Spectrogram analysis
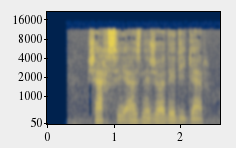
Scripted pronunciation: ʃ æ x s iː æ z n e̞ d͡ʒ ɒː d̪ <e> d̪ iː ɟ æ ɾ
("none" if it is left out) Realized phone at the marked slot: e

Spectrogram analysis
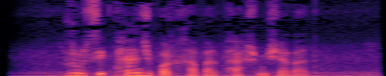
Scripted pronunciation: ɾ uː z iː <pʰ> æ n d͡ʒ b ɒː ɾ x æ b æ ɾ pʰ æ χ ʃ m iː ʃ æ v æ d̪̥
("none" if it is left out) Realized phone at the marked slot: pʰ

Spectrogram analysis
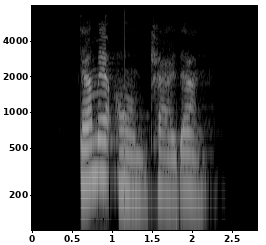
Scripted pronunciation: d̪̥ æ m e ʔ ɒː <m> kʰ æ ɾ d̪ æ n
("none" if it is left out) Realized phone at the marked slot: m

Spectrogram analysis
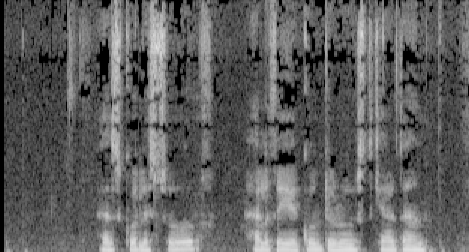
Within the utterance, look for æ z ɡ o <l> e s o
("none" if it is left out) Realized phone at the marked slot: l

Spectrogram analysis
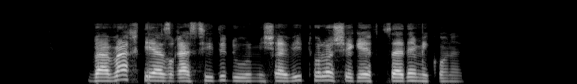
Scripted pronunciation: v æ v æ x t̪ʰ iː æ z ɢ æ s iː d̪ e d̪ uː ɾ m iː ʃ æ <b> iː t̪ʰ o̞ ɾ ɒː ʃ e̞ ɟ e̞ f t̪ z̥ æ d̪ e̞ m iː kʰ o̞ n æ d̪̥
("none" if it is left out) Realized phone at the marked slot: v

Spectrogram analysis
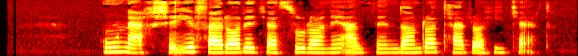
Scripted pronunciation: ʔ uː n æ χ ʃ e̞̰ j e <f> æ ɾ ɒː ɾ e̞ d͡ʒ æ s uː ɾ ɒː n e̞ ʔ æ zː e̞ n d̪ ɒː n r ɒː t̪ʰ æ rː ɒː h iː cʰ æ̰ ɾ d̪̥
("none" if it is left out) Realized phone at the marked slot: f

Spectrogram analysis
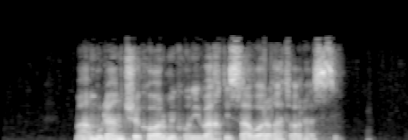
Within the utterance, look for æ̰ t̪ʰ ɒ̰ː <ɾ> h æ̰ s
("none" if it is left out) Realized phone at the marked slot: ɾ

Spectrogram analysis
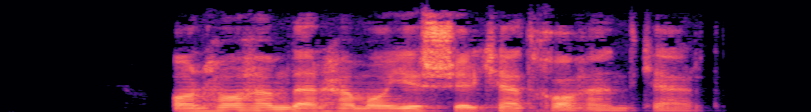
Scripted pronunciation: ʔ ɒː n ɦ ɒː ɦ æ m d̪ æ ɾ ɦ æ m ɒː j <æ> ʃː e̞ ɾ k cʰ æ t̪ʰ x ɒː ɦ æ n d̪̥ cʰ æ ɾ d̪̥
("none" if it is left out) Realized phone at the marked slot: e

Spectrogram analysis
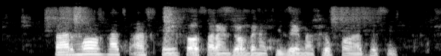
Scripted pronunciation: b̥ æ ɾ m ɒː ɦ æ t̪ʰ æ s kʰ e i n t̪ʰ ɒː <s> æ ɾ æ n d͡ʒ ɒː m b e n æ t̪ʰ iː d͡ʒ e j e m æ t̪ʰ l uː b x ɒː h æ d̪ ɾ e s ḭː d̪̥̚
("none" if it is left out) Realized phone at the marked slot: s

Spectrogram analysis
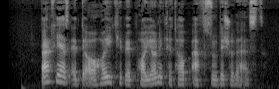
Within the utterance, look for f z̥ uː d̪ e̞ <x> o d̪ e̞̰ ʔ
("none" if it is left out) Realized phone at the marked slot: ʃ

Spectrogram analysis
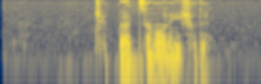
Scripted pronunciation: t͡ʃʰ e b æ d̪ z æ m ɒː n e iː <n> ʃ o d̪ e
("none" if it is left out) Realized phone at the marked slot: none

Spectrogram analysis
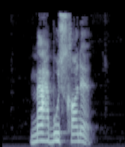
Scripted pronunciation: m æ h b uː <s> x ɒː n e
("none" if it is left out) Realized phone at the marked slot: s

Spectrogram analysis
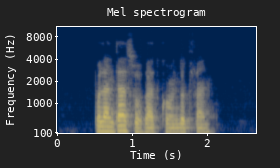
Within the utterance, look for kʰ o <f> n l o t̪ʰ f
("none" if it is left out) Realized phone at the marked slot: none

